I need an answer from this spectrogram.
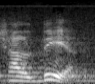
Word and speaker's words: Chaldea: Abraham was born in the city of Ur in Chaldea. It is spelled U-R, Ur, and Chaldea is spelled C-H-A-L-D-E-A.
